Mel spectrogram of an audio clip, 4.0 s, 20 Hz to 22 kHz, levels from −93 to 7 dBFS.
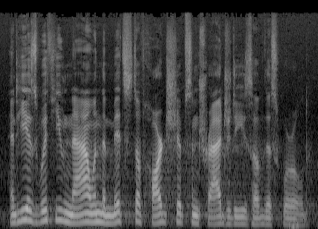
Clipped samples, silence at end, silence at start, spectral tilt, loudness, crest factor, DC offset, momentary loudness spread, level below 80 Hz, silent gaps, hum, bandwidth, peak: under 0.1%; 0.05 s; 0.05 s; -3 dB/octave; -28 LUFS; 22 dB; under 0.1%; 7 LU; -64 dBFS; none; none; 17.5 kHz; -8 dBFS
